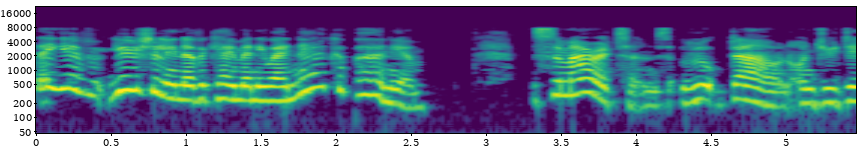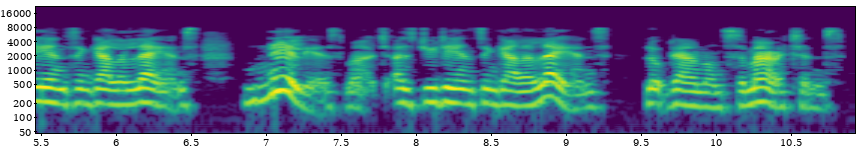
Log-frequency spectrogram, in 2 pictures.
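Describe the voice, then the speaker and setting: A woman reading a children's novel aloud as an expressive storybook narration, with dramatic, emphatic phrasing and deliberate pauses. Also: mid-range voice, lo-fi sound.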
